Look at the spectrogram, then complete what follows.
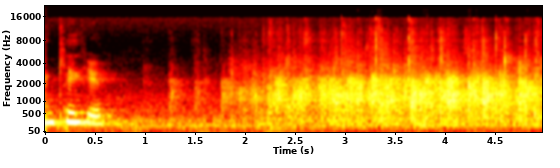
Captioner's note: audience applauds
